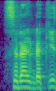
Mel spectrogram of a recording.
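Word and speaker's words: synecdoche: तो जब उसको बोलते दोस्तों सिनेक्टिकी, जब आप सिनेक्डकी इसका प्रोनाउंसिएशन है सिनेक्डकी, जब आप किसी एक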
